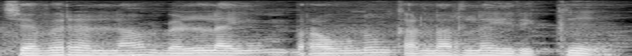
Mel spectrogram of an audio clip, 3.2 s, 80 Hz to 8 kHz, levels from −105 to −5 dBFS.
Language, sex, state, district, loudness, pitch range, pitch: Tamil, male, Tamil Nadu, Kanyakumari, -15 LUFS, 115-130 Hz, 120 Hz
